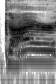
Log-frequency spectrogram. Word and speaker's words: gyre: Pronounced slithy as if the two words slithy make the G hard in gyre and gimble.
